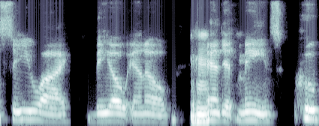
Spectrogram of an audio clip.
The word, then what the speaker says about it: cui bono: Ben, do you know the Latin phrase cui bono? I don't know that one yet. What is that one? Okay, it's 2 words. It's spelled CUIBONO, Mhm.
